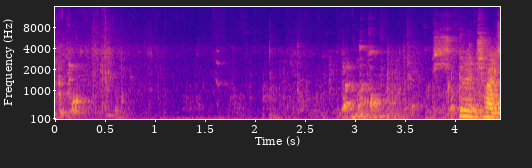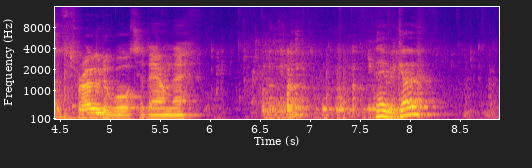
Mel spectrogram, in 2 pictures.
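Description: Water sloshes in a toilet bowl as a hand works in it.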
